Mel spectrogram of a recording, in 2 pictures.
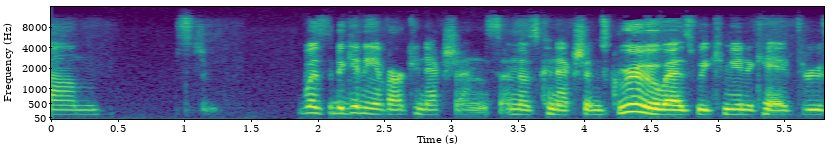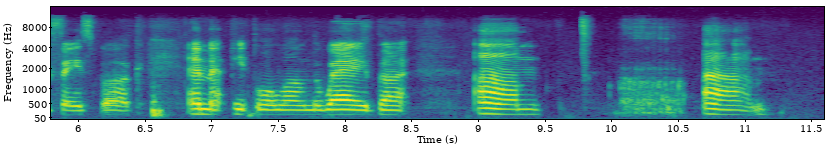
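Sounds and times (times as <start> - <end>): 
speech: 0.0 - 11.2
horse breathy rasping snort: 10.0 - 10.6.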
